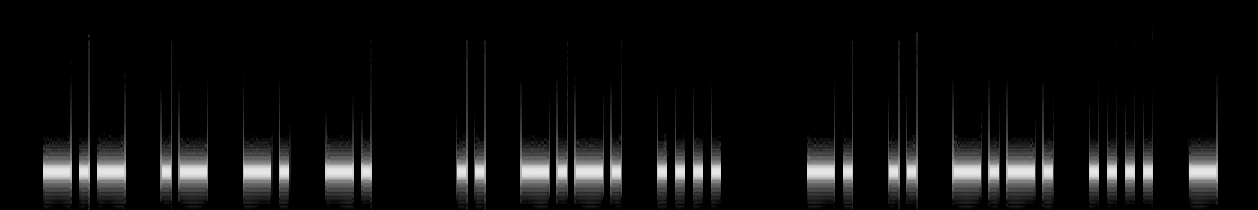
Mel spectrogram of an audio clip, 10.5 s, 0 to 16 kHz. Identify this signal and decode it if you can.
Morse code, heard as a keyed tone, about 16 wpm, 680 Hz. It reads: KANN ICH NICHT
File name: Morsekurs / Witze / Witz 13. Dezember 2022 70 F80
